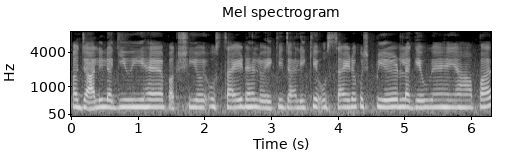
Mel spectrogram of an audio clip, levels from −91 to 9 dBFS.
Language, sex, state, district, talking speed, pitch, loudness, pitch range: Hindi, female, Chhattisgarh, Bilaspur, 210 wpm, 225 Hz, -13 LUFS, 215-230 Hz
